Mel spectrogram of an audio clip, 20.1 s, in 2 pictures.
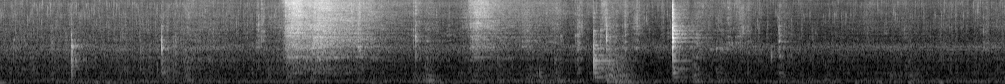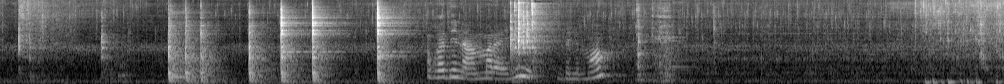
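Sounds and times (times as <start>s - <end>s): food sizzling in pot: 0.0s - 20.0s
spatula knocking against pot: 11.7s - 14.2s.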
